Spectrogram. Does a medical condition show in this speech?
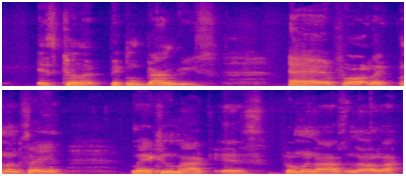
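Yes: Down syndrome; intellectual disability, acting from age eight at Rayfields, then speech and drama training.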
